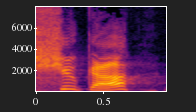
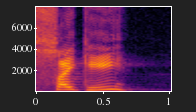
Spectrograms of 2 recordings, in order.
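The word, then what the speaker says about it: psyche (ψυχή): It's pronounced psyche. We sometimes pronounce it psyche.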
